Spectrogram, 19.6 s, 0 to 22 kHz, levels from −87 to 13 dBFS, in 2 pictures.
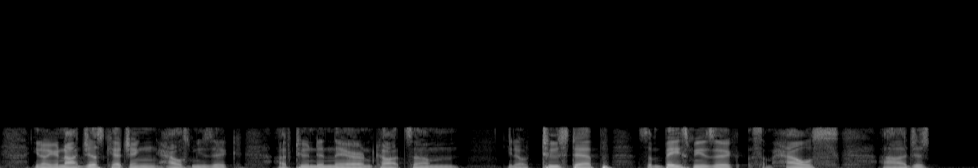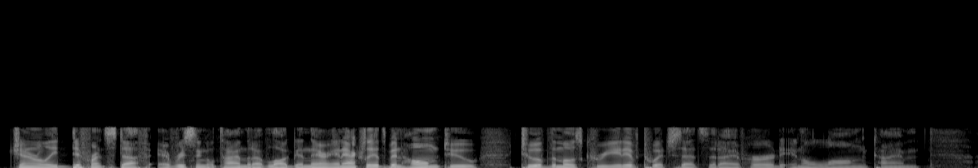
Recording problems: high frequencies cut off; noticeable; nothing above 5.5 kHz

